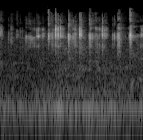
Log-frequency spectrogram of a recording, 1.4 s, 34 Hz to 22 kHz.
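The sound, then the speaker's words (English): Dice rattle and clatter in a quick, uneven run of small bright clicks, fairly quiet, with no voices over them; the dice are rolled for a Dex skill check to pickpocket a guard. “Well, 6, 7, 8, 9, 10, plus I got a 1 on the not-so-cool die.”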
